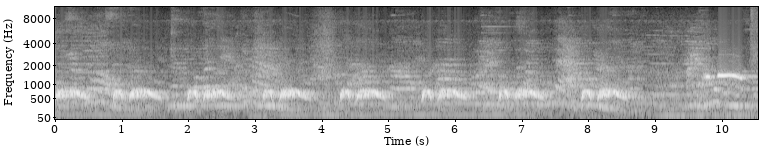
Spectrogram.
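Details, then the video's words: Indoors in Thai Nguyen, Vietnam, a caged spotted dove gives a long series of low, burry coos in paired bursts, roughly one per second, with faint voices behind and a short human whistle near the end. "Chim cu ta khiển khách cứng"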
